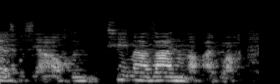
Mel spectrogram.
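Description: A woman speaks at a fairly quick pace with a medium pitch. Noticeable background noise runs behind her. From Germany, Hesse (Bad Homburg). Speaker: travel company account manager. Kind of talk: interview. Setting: office. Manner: halting, many fillers.

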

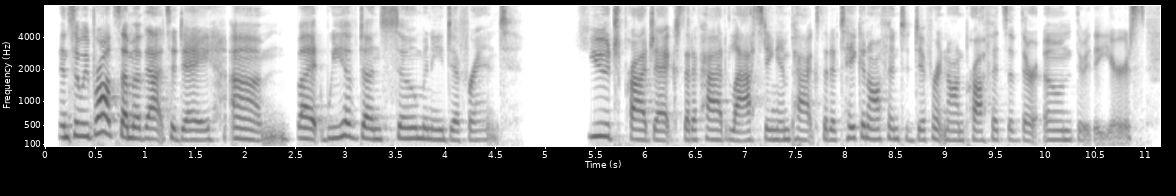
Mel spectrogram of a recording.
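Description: Recorded very cleanly with a silent background, a woman talks at a moderate pace and medium pitch with fairly even intonation. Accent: Southern US. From Columbia, South Carolina. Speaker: nonprofit executive director. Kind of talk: interview.

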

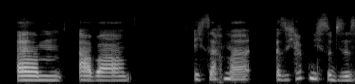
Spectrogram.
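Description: A woman speaks at a fairly quick pace, the sound dry and close with no echo. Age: 20s. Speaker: university student and gym content creator. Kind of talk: casual chat.

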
